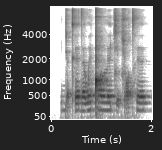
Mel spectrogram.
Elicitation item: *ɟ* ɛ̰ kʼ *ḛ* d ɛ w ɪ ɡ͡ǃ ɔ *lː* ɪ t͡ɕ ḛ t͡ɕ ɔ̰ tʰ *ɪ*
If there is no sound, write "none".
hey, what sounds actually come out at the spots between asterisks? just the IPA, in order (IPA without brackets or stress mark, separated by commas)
ɟ, e, lː, ɪ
